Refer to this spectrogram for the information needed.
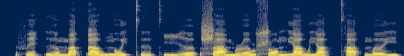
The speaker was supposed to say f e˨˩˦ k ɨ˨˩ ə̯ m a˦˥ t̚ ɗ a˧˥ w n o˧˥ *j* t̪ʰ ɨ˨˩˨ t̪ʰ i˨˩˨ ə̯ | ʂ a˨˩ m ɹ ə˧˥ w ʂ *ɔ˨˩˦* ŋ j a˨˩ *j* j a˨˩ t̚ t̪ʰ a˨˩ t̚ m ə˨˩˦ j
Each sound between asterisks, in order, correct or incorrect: correct, correct, incorrect

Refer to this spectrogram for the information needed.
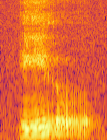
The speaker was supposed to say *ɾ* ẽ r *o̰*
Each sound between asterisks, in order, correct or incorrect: correct, correct

